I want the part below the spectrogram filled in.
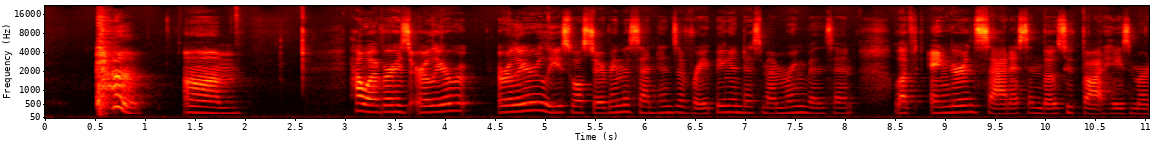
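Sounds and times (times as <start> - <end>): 
person coughing: 0.5 - 1.1
speech: 0.7 - 2.0, 3.1 - 11.0.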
